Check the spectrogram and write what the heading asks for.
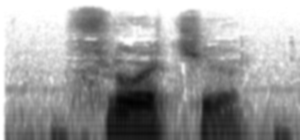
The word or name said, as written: Floortje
